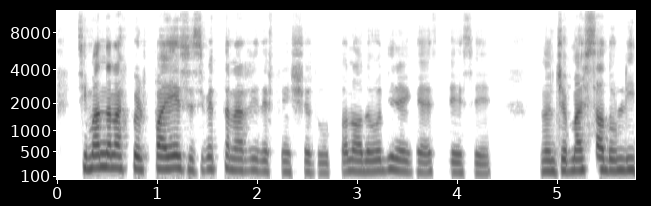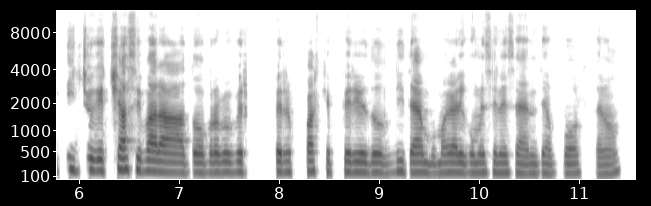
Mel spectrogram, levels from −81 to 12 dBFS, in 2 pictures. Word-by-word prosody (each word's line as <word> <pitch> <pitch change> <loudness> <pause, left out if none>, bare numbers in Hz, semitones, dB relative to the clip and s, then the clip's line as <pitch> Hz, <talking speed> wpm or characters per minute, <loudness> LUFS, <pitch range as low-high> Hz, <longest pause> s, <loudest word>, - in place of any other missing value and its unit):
si 215 - -4
mandano 220 +1 +6
a 210 - +4
quel 205 -2 -1
paese, 205 -2 +4
si 180 - -6
mettono 200 0 -3
a 180 - +3
ridere 175 -1 -6
e 165 - -11
finisce 160 0 -6
tutto. 150 +2 -8
No, 170 -1 0
devo 165 +1 -1
dire 175 -3 -2
che 155 -1 -5
sì, 155 -1 -4
sì, 145 -2 -8 0.5
non 170 0 -1
c'è 180 +2 +1
mai 180 +1 +3
stato 190 -2 +2
un 185 - 0
litigio 190 0 -2
che 175 -1 +2
ci 190 - +3
ha 185 - +7
separato 155 -4 +4
proprio 155 +1 -1
per 160 -1 -1 0.2
per 160 -1 0
qualche 165 -1 -3
periodo 155 -1 0
di 165 +3 -5
tempo, 150 -2 +1
magari 150 +1 +1
come 150 +1 -2
se 150 0 -6
ne 145 0 -2
sente 140 -1 -3
a 135 - -5
volte, 140 -2 -6
no? 135 +5 -6
160 Hz, 225 wpm, -26 LUFS, 150-185 Hz, 0.5 s, ha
